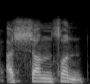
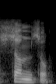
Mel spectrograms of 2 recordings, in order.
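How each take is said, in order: First: The word ends with an added n sound. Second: The word ends with a plain u vowel. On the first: The speaker calls it wrong. "अलिफ लाम दाखिल करके फिर तनवीन नहीं पढ़ सकते" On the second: The speaker calls it right. "Single पेश ही लिखना है और पढ़ना भी सिंगल पेश है"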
